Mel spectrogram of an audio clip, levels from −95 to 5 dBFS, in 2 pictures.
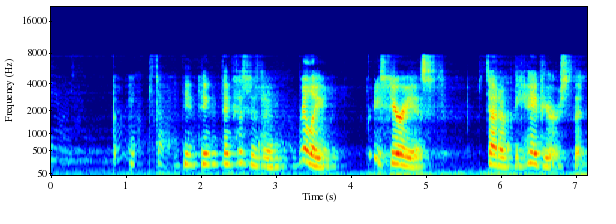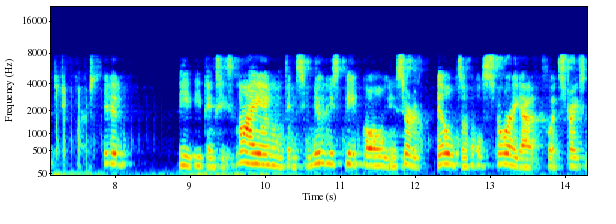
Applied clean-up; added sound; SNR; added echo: neural mask model DeepFilterNet 3.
